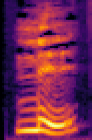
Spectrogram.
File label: portuguese me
